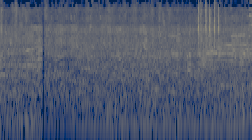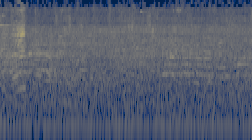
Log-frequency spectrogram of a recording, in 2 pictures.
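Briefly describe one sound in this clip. A large crowd of men and women murmur and chatter outdoors.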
